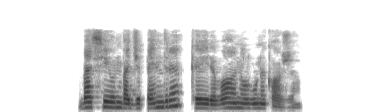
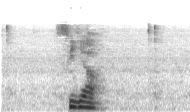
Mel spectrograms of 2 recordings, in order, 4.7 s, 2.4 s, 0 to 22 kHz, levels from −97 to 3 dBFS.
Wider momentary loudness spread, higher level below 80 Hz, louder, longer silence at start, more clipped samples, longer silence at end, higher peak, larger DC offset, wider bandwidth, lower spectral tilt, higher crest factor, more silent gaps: second, 8 LU vs 24 LU; about the same, -68 dBFS vs -70 dBFS; about the same, -24 LUFS vs -22 LUFS; first, 1 s vs 0.75 s; neither; second, 0.95 s vs 1.15 s; about the same, -8 dBFS vs -8 dBFS; neither; second, 7.6 kHz vs 9.2 kHz; about the same, -5.5 dB/octave vs -6.5 dB/octave; about the same, 18 dB vs 20 dB; first, 2.31-2.39 s vs none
